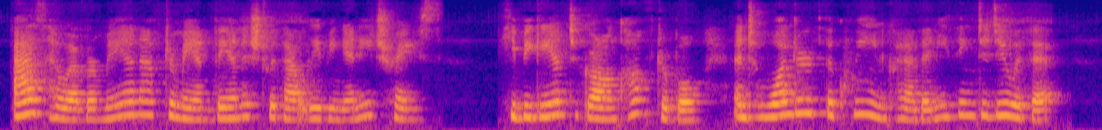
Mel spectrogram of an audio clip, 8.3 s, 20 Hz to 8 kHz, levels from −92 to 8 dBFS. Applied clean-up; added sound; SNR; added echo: none; none; none; none.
